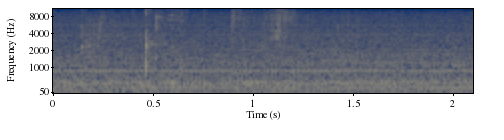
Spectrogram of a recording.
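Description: Quiet handling of a plastic snack wrapper and chewing: a few faint soft ticks and rustles over a steady low hum.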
